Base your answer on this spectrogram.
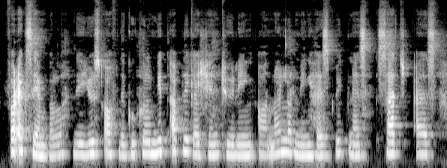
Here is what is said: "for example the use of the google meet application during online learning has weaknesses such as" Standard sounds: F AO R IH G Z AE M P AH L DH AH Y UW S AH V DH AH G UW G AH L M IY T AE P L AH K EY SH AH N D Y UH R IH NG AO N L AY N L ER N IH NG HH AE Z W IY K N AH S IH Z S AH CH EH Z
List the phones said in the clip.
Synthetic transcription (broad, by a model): F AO R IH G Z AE M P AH L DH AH Y UW S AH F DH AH G UW G AH L M IY T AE P L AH K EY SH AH N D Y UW R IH NG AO N AY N L ER N IH NG HH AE S W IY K N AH S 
